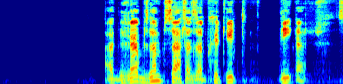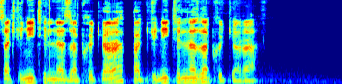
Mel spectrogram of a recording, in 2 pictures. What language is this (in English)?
Kabardian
